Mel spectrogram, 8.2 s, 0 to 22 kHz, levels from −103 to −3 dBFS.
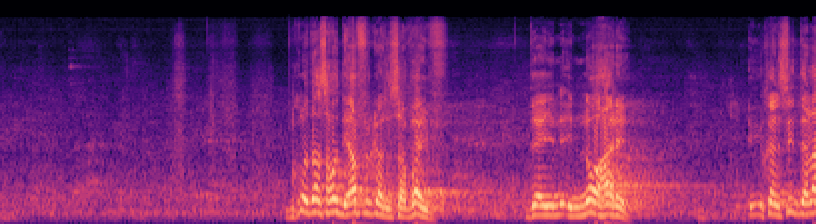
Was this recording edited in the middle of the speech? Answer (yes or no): no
